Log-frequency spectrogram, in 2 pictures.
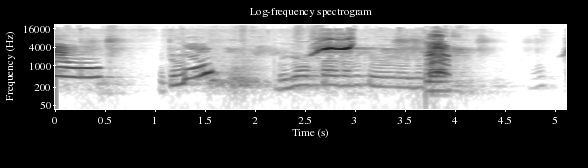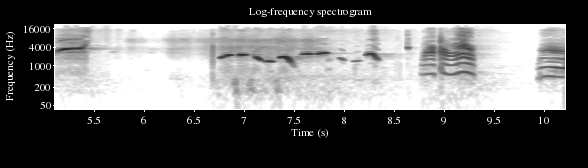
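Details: Pet parrot mixing warbled speech-like phrases and a buzzy, droning passage with a run of short sliding whistles, then more wavering syllables.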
